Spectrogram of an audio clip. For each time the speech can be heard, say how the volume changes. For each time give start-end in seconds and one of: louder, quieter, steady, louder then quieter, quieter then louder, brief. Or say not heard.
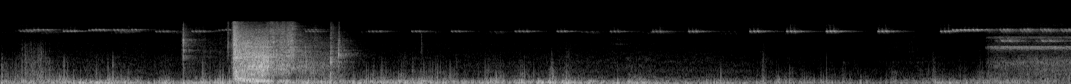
not heard.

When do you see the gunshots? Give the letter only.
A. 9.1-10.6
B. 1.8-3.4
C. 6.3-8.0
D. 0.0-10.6
B.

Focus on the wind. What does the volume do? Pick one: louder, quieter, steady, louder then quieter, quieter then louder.
quieter.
